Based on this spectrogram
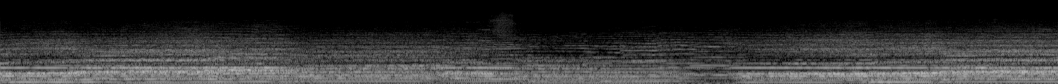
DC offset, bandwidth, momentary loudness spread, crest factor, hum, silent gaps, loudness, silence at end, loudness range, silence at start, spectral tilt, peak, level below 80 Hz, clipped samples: under 0.1%; 12 kHz; 8 LU; 16 dB; none; none; -27 LUFS; 0 s; 6 LU; 0 s; -6.5 dB/octave; -10 dBFS; -46 dBFS; under 0.1%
